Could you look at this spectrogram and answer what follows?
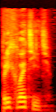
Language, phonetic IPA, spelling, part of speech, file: Russian, [prʲɪxvɐˈtʲitʲ], прихватить, verb, Ru-прихватить.ogg
- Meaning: 1. to catch up, to seize up, to grab, to borrow, to grip 2. to fasten, to tie up 3. to nip, to damage, to touch (of frost) 4. to tack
